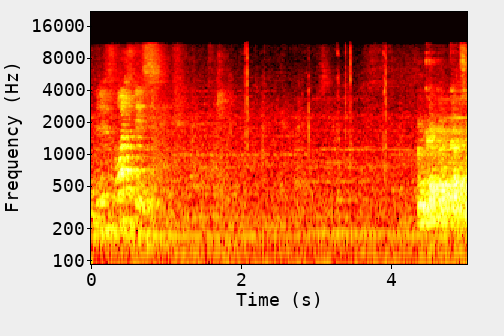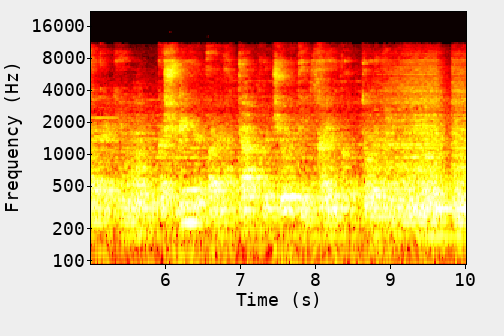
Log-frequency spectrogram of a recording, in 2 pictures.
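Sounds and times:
music through a speaker: 0:01.1 - 0:10.0
voice over music: 0:04.3 - 0:10.0.

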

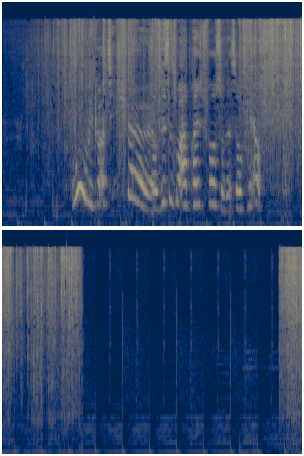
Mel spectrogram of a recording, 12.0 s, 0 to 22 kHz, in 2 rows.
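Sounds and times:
quiet background music: 0:00.0 - 0:12.0
plastic packaging crinkling and tearing: 0:00.6 - 0:07.6, 0:11.6 - 0:12.0.

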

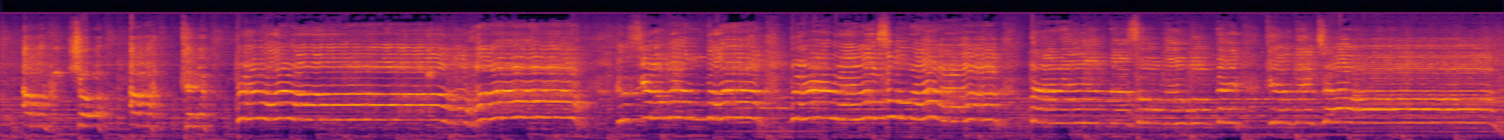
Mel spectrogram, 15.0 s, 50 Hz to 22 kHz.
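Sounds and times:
high voice singing long notes: 0:00.0 - 0:15.0
r and b backing track: 0:00.0 - 0:15.0.

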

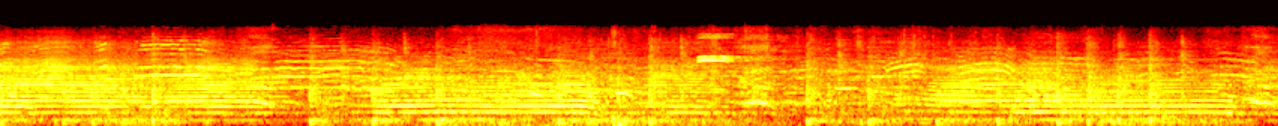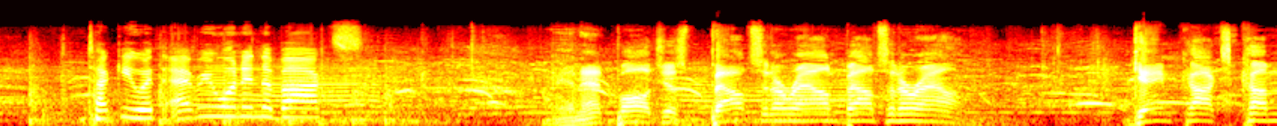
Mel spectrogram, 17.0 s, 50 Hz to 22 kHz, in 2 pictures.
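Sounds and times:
people shouting: 0:00.2 - 0:17.0.

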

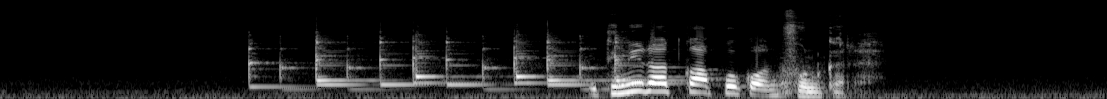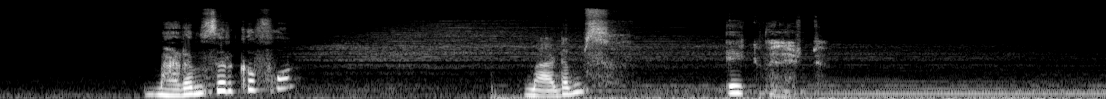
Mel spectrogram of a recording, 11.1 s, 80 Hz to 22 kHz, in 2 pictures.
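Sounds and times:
phone ringtone melody: 0:01.2 - 0:03.6.

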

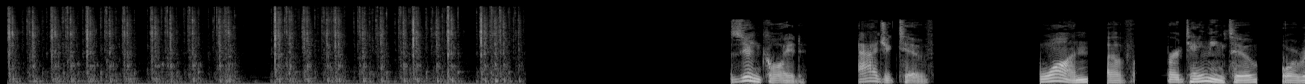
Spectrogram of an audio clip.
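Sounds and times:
typewriter keystroke clicks: 0:00.1 - 0:05.3.

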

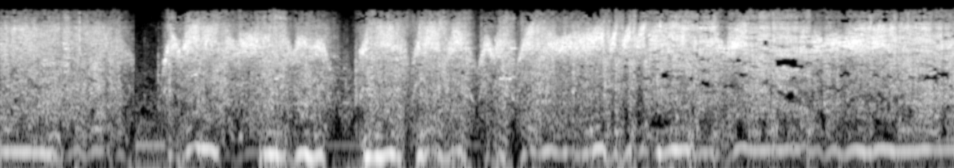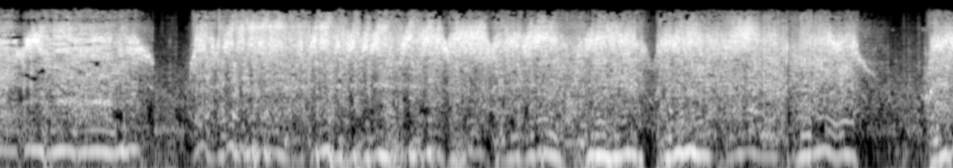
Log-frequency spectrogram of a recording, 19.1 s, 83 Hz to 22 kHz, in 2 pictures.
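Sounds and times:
line trimmer cutting grass: 0:00.0 - 0:19.0.

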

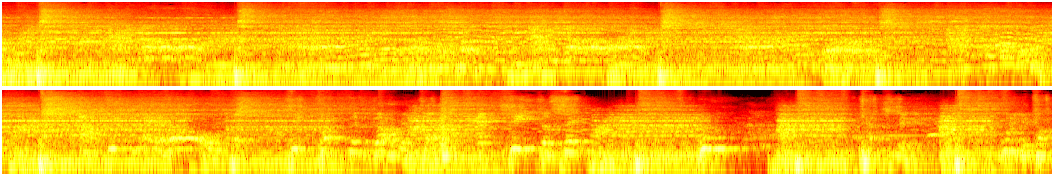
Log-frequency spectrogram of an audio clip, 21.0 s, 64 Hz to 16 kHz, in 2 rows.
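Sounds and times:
drum kit: 0:00.0 - 0:15.8, 0:16.8 - 0:17.6, 0:19.9 - 0:21.0
sustained keyboard chords: 0:00.0 - 0:21.0.

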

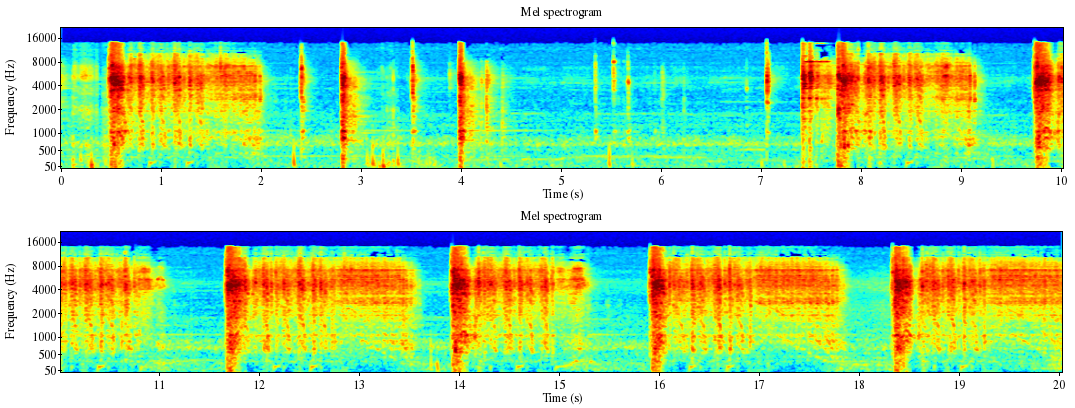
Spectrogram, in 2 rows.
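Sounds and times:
motorcycle starter motor cranking: 0:00.5 - 0:02.0, 0:11.8 - 0:15.3, 0:16.0 - 0:20.0.

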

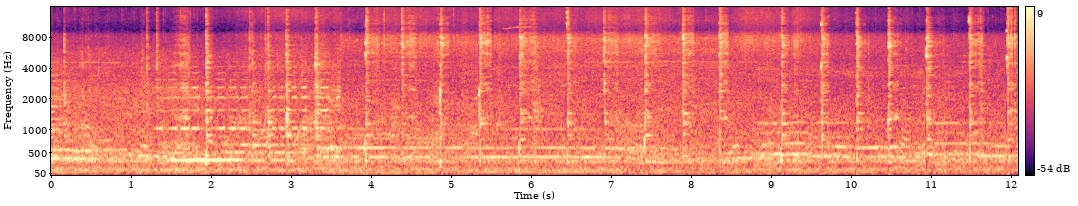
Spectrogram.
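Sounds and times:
food sizzling: 0:00.0 - 0:12.0.

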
